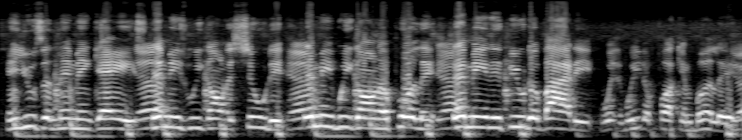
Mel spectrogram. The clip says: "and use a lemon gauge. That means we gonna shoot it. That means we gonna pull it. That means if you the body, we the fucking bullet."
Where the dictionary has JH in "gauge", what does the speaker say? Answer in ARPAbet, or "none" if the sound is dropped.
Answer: Z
